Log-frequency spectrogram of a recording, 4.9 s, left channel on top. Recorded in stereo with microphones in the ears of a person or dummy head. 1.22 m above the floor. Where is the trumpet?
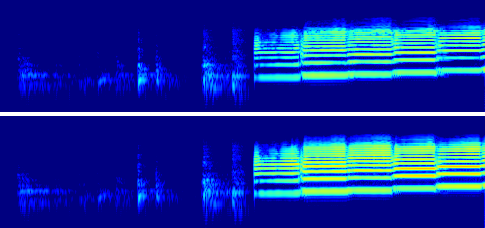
35° right (ahead or behind), 0.5 m.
